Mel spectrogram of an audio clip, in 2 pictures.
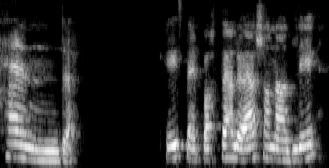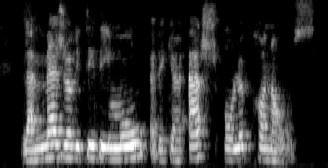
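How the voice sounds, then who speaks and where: A woman's voice: mid-range voice, steady tone, takes it slowly, creaky. A woman with a Québécois French accent teaching a live beginners' English lesson from home, patiently repeating each English word several times for learners to copy. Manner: patient, step-by-step explaining with frequent fillers. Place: at home during lockdown.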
